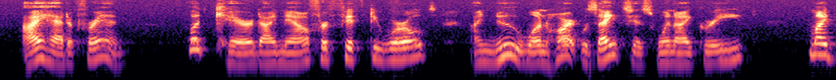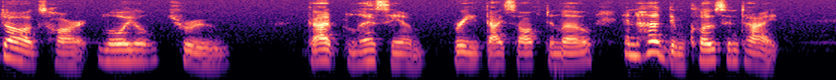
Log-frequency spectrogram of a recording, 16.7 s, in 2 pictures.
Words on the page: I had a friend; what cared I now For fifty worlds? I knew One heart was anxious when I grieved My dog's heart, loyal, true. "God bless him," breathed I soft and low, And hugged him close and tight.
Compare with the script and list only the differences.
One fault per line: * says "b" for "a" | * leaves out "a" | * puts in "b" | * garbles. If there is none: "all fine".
all fine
